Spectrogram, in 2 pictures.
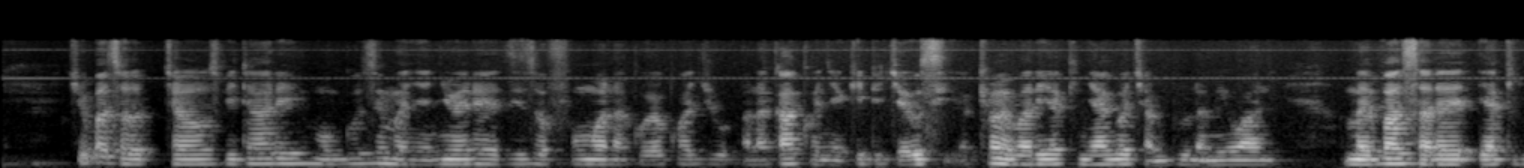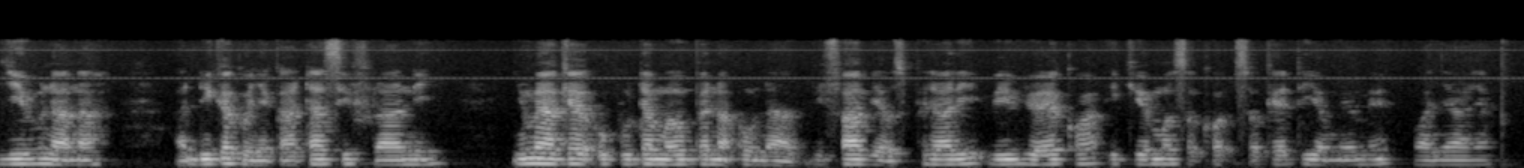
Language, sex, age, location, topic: Swahili, female, 50+, Nairobi, health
